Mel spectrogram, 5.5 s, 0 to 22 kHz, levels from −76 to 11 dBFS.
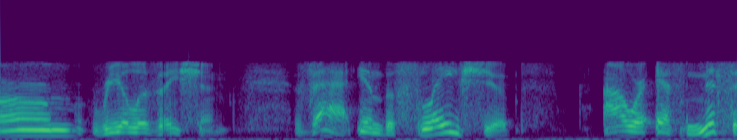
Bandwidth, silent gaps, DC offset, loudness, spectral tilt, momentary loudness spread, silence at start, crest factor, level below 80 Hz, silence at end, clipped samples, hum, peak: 3.7 kHz; none; under 0.1%; -23 LUFS; -9 dB/octave; 11 LU; 0 s; 14 dB; -64 dBFS; 0 s; under 0.1%; none; -10 dBFS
